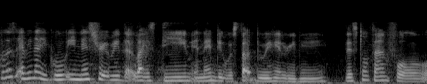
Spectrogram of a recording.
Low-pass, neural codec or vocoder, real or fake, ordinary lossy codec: none; codec, 16 kHz, 1.1 kbps, Voila-Tokenizer; fake; none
